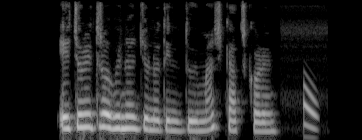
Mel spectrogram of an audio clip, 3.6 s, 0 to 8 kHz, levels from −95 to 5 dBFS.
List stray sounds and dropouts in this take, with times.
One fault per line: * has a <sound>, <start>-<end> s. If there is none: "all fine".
* has a chirp, 3.0-3.2 s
